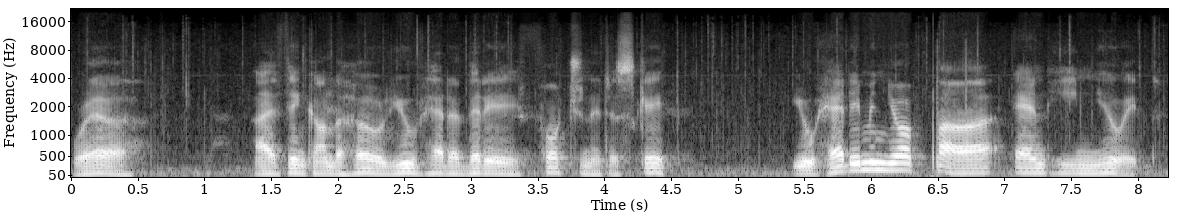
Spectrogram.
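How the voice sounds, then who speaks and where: A man playing a shrewd, courteous, commanding gentleman detective in a radio drama, with a precise, formal delivery. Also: lowish voice, expressive, unhurried, muffled recording. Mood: firm, probing.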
